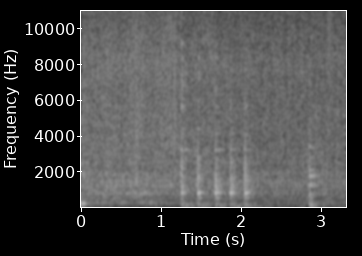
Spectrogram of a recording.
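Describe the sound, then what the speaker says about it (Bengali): A spice paste fries in a pan for a Bengali giant taro and hilsa curry, a steady close sizzle punctuated by a quick run of five rhythmic spatula scrapes and one more near the end. "মশলাটা ভালো করে ভেজে নিলাম।"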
